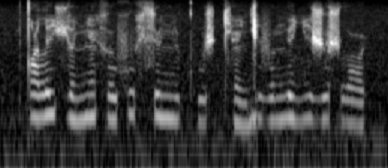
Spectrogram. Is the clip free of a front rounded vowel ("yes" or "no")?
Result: no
